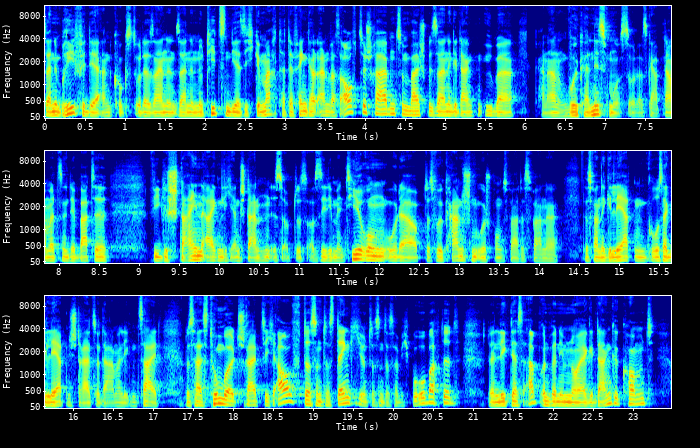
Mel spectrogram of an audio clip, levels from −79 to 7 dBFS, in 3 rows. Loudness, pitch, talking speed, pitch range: -19 LUFS, 95 Hz, 230 wpm, 90-110 Hz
